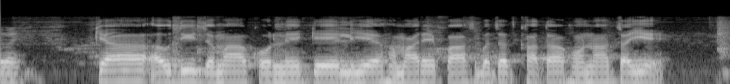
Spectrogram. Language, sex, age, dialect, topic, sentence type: Hindi, male, 18-24, Marwari Dhudhari, banking, question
